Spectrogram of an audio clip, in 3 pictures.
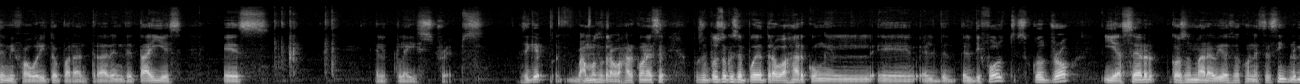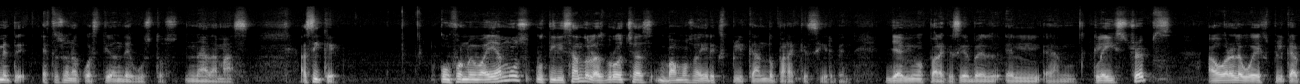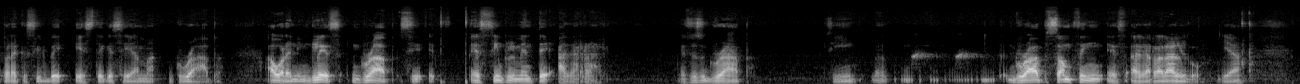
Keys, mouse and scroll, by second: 2.7 click, 3.2-4.1 typing, 7.3 KP_Subtract, 8.6 click, 11.7 click, 25.7 click, 27.8 click.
